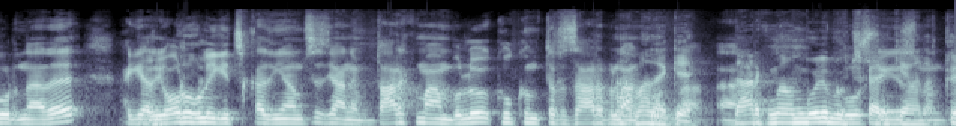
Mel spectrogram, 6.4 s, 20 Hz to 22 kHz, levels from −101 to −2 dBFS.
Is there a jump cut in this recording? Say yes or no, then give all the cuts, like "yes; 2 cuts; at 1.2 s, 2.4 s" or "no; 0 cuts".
no; 0 cuts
